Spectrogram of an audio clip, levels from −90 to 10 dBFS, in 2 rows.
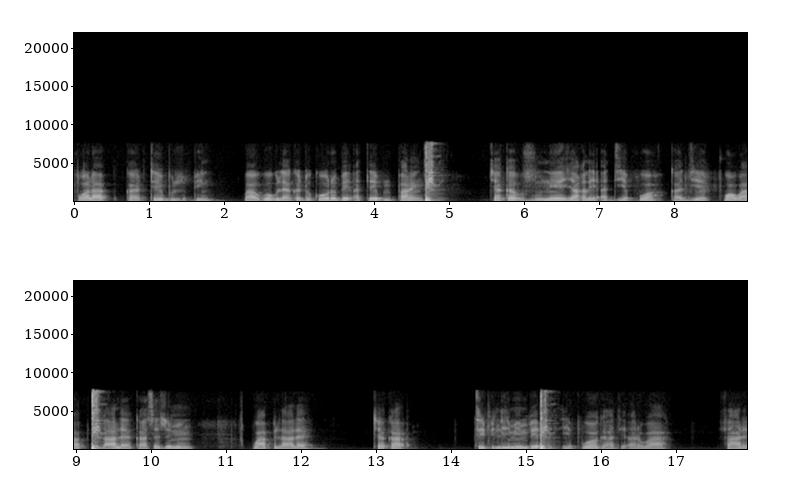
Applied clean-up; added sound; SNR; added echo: neural mask model RNNoise.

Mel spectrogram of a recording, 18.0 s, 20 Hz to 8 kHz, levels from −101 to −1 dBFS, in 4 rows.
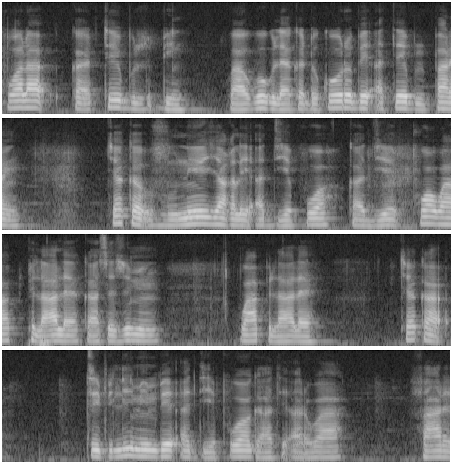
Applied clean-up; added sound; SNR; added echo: none; none; none; none.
